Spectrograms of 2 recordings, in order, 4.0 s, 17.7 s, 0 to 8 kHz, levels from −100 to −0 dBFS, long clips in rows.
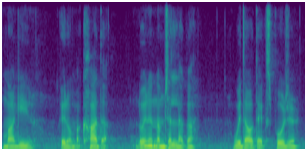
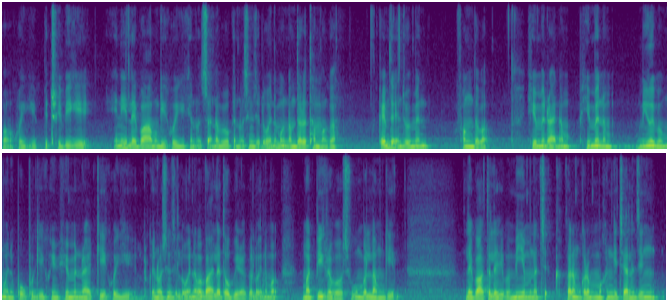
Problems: constant background noise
